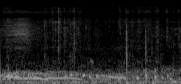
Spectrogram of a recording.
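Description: Pigeons cooing close by, soft low rolling coos repeating over a faint background hum, no talking.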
